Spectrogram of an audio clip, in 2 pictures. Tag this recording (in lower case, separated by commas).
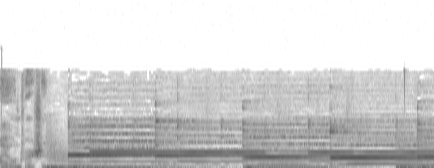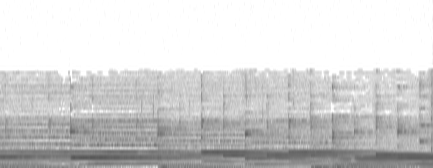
speech, music, woman speaking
